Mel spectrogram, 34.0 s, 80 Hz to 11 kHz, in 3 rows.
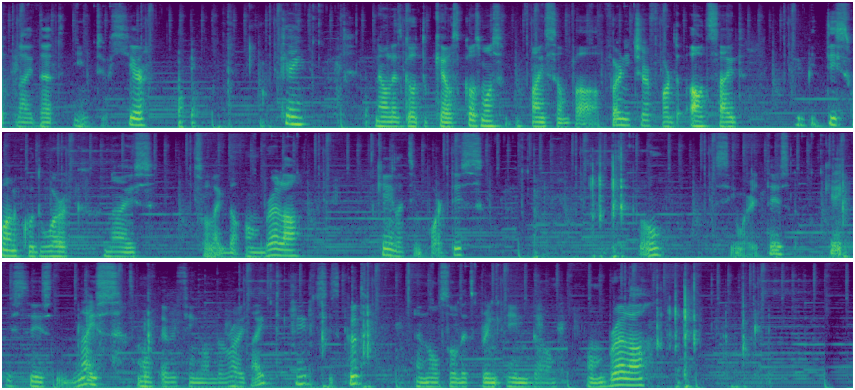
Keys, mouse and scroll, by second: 4.1 click, 19.1 r, 19.4 z, 21.3 middle click, 22.5-23.7 alt+right drag, 24.5 F3, 26.2 click, 27.0 alt+middle click, 27.4 F3, 32.4 F3, 32.7 middle click, 33.1 click, 33.4 click, 33.6 right click, 33.7 click.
